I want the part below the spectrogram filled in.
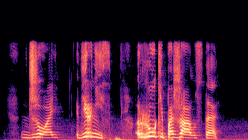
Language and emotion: Russian, angry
